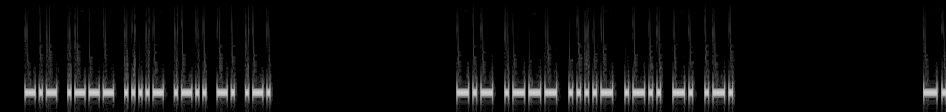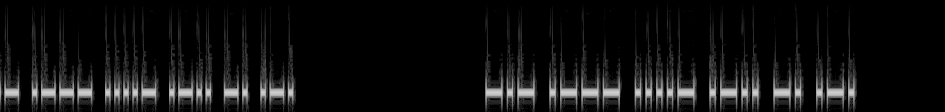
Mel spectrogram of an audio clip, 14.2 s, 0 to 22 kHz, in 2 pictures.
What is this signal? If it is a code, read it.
Morse code, heard as a keyed tone, about 36 wpm, 700 Hz. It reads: KJ4LNR KJ4LNR KJ4LNR KJ4LNR
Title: Speed Racing - USA 2x3 Call Signs 30wpm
